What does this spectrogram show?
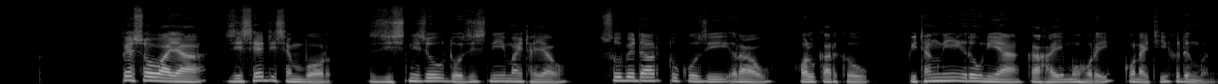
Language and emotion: Bodo, neutral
